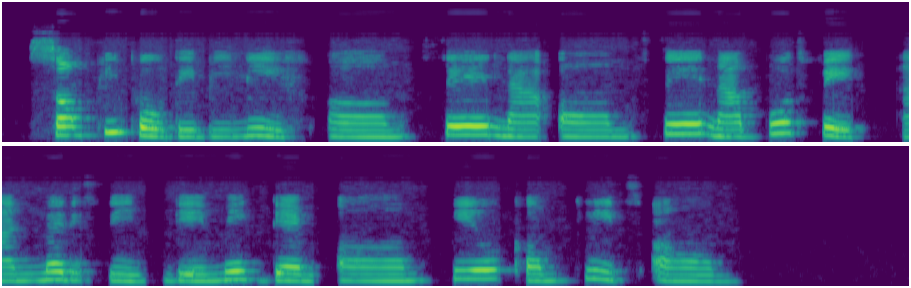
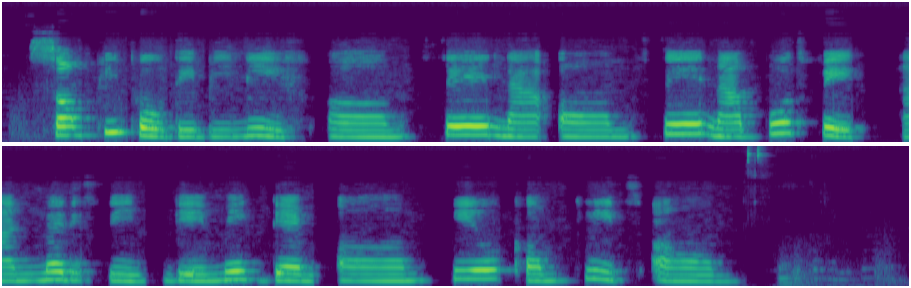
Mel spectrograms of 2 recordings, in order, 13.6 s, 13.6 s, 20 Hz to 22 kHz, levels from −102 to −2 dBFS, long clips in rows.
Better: first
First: none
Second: noise reduction (neural mask model Resemble Enhance denoiser)

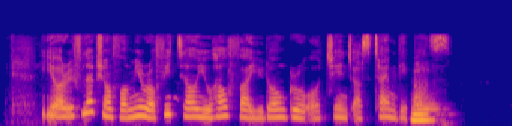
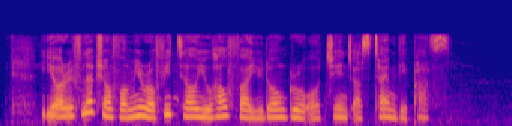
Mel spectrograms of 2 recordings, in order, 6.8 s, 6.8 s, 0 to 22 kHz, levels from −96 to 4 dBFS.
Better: second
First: noise reduction (classical method log-MMSE)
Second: none

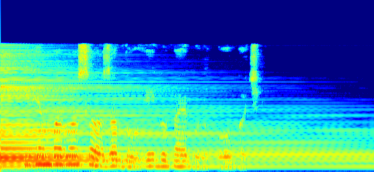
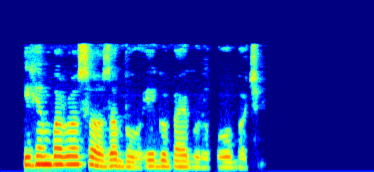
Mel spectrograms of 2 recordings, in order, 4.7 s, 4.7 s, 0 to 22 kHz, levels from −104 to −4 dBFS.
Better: second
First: background sound (Keyboard (musical)); as loud as the speech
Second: none

